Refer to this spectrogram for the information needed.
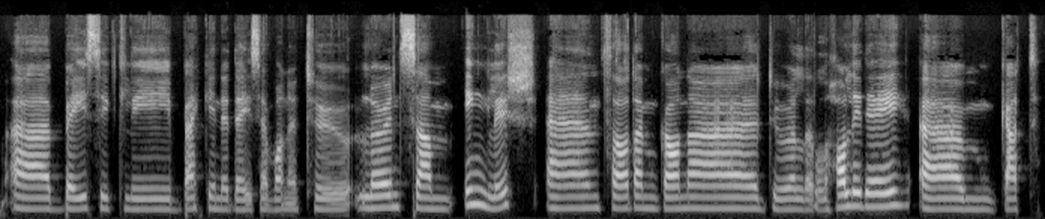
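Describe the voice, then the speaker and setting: Woman with a low gravelly voice, kinda hesitant, lots of ums, dry close sound. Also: dry recording. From Austria. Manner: hesitant, many fillers and restarts. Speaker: guest entrepreneur. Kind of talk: casual interview answers.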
